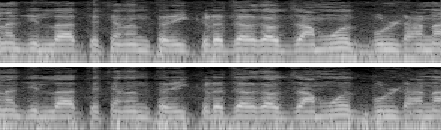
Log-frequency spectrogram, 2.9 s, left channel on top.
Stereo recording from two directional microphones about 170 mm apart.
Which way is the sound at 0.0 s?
50° left (ahead or behind).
